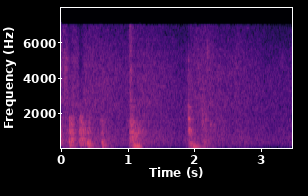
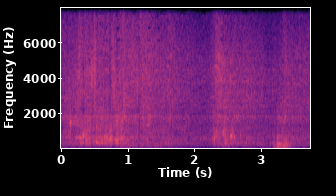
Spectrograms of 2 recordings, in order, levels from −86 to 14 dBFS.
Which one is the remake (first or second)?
second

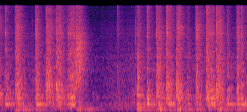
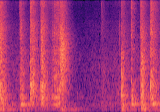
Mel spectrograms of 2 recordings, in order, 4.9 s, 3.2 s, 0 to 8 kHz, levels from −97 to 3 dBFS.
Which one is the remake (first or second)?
first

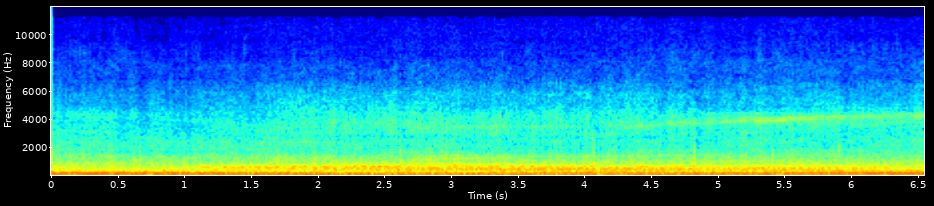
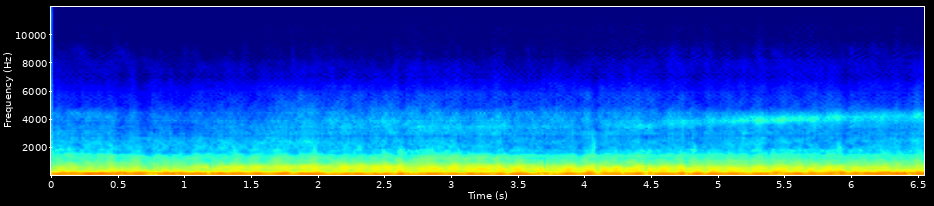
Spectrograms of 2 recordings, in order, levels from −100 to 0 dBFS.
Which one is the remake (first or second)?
second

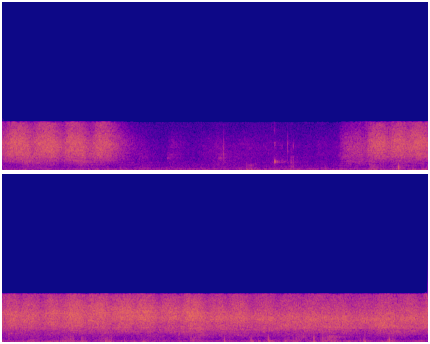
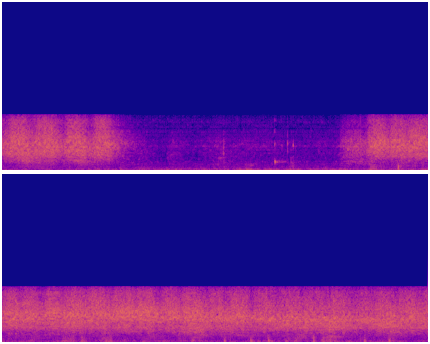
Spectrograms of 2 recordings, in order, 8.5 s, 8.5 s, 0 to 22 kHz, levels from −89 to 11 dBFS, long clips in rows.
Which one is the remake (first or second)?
second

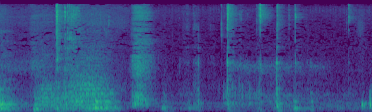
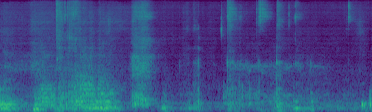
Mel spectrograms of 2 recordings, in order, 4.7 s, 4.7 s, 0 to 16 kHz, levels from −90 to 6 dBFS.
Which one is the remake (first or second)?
second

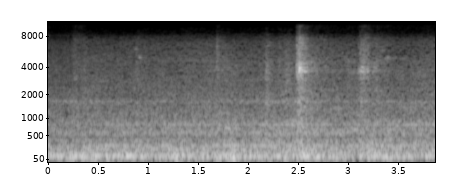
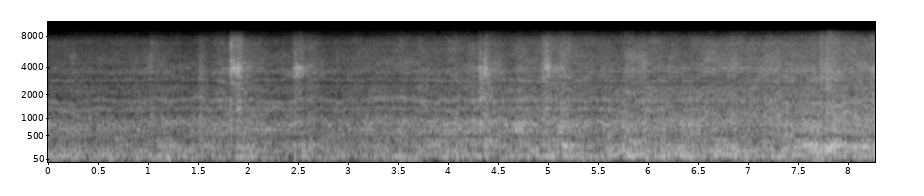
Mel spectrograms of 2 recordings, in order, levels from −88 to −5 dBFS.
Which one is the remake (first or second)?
second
